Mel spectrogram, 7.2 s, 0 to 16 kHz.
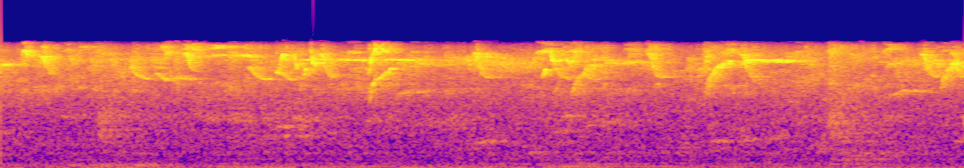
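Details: Red mosaic canary chicks from the 2014/2015 season give a steady, overlapping chorus of thin, high chirps and short rising squeaks, several birds calling at once with no pauses.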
